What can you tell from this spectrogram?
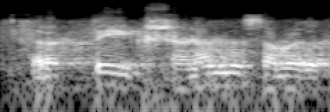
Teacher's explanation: क्षणम के अनुस्वार का उच्चारण न के समान।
